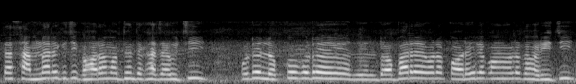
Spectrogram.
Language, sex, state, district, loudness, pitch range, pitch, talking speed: Odia, male, Odisha, Khordha, -13 LUFS, 240-275 Hz, 265 Hz, 210 wpm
